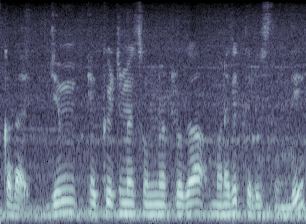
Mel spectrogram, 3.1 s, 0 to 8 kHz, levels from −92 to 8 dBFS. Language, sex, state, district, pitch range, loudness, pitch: Telugu, male, Andhra Pradesh, Sri Satya Sai, 130-145 Hz, -14 LUFS, 135 Hz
